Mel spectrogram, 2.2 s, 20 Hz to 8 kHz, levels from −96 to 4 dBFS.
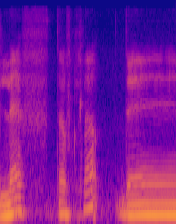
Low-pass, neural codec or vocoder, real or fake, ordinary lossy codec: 7.2 kHz; none; real; none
